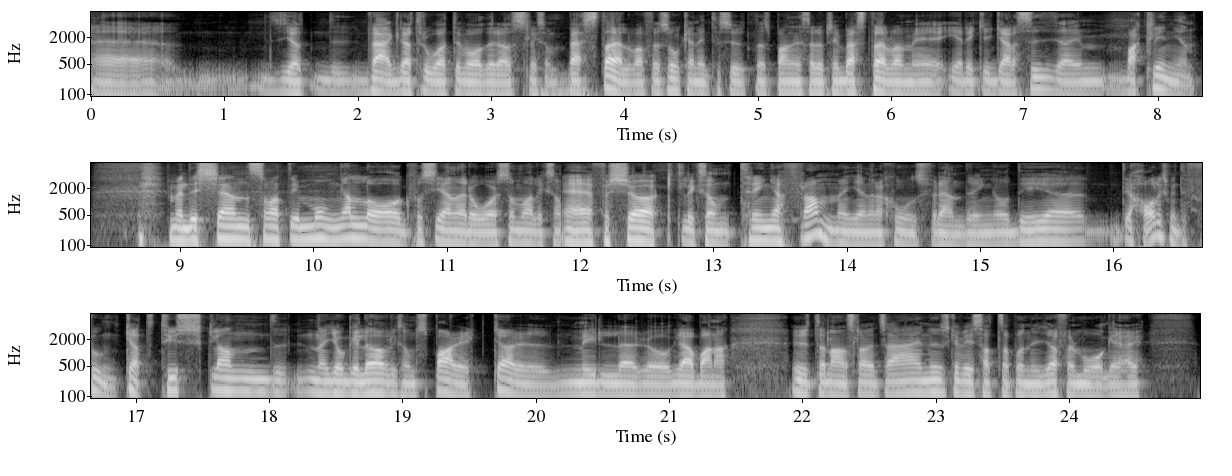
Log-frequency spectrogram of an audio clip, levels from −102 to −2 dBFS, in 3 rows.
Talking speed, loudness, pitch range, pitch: 185 wpm, -24 LUFS, 100-115 Hz, 105 Hz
